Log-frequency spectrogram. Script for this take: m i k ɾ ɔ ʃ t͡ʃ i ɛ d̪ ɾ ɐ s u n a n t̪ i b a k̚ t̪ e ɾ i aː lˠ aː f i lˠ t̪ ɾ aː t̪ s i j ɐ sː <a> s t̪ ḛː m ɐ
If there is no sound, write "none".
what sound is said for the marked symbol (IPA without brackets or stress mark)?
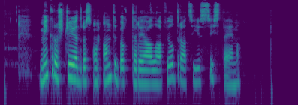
i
